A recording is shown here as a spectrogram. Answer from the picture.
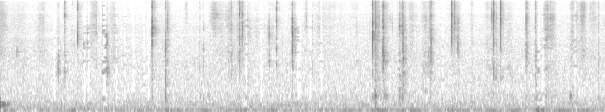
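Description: Faint crackles and ticks of clear adhesive tape and a kraft-paper envelope being handled, as a strip of tape is pressed down over twine.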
